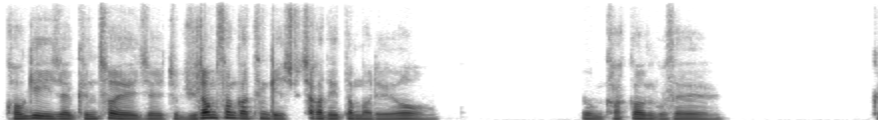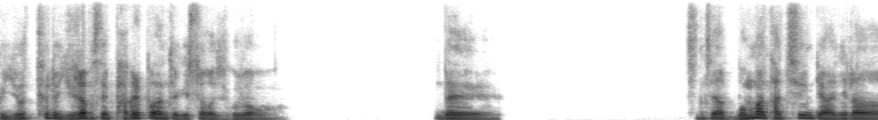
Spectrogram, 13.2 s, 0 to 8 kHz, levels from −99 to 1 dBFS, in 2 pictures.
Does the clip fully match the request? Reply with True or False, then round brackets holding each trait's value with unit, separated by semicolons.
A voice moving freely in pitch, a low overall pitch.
False (4.2 semitones; 125 Hz)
